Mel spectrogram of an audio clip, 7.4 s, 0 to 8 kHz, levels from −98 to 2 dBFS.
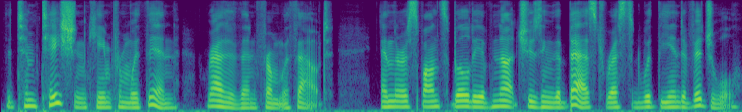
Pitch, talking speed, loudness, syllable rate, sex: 140 Hz, 170 wpm, -18 LUFS, 5.5 syllables/s, male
